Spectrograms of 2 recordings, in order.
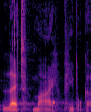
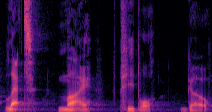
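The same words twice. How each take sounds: First: Put-on whispered like a frail old man in a walker; a faint old man's whisper; feeble old man whisper. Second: Let, my, people, go each set apart with pauses, falling and quieter; "Let my people go" slow, low, a pause after each word; slow solemn pauses. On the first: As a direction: breathe it out like a tired eighty-year-old. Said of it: "I just picture him saying". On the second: Shown as a demonstration. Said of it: "And notice it says".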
